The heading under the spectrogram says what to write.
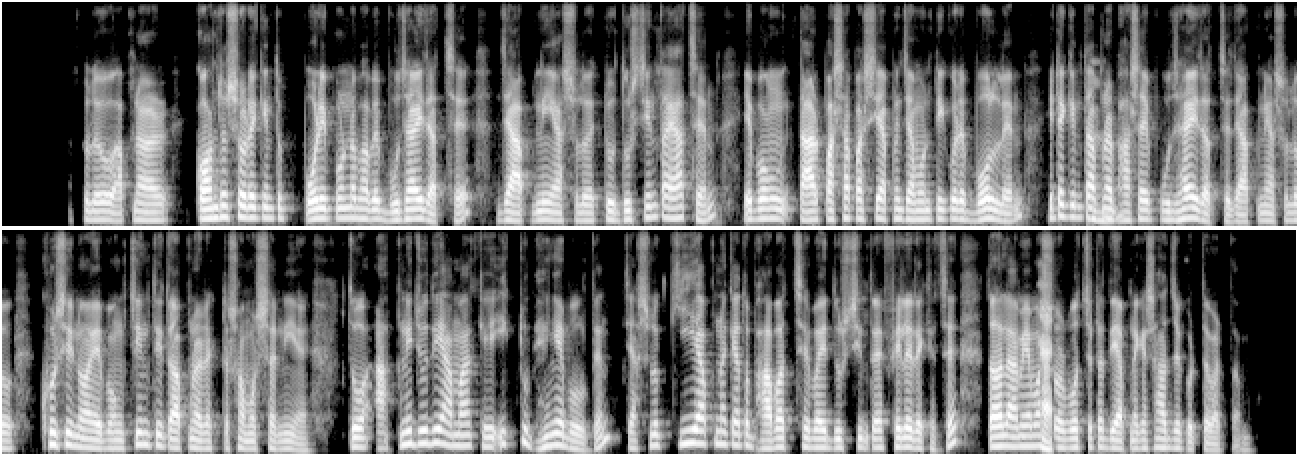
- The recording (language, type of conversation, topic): Bengali, advice, রাতে ঘুম ঠিক রাখতে কতক্ষণ পর্যন্ত ফোনের পর্দা দেখা নিরাপদ?
- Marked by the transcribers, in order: "বুঝাই" said as "পুঝাই"; "একটু" said as "ইকটু"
